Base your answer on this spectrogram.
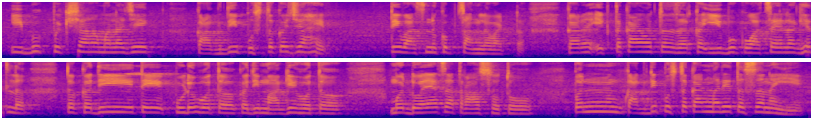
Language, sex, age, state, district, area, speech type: Marathi, female, 45-60, Maharashtra, Jalna, urban, spontaneous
